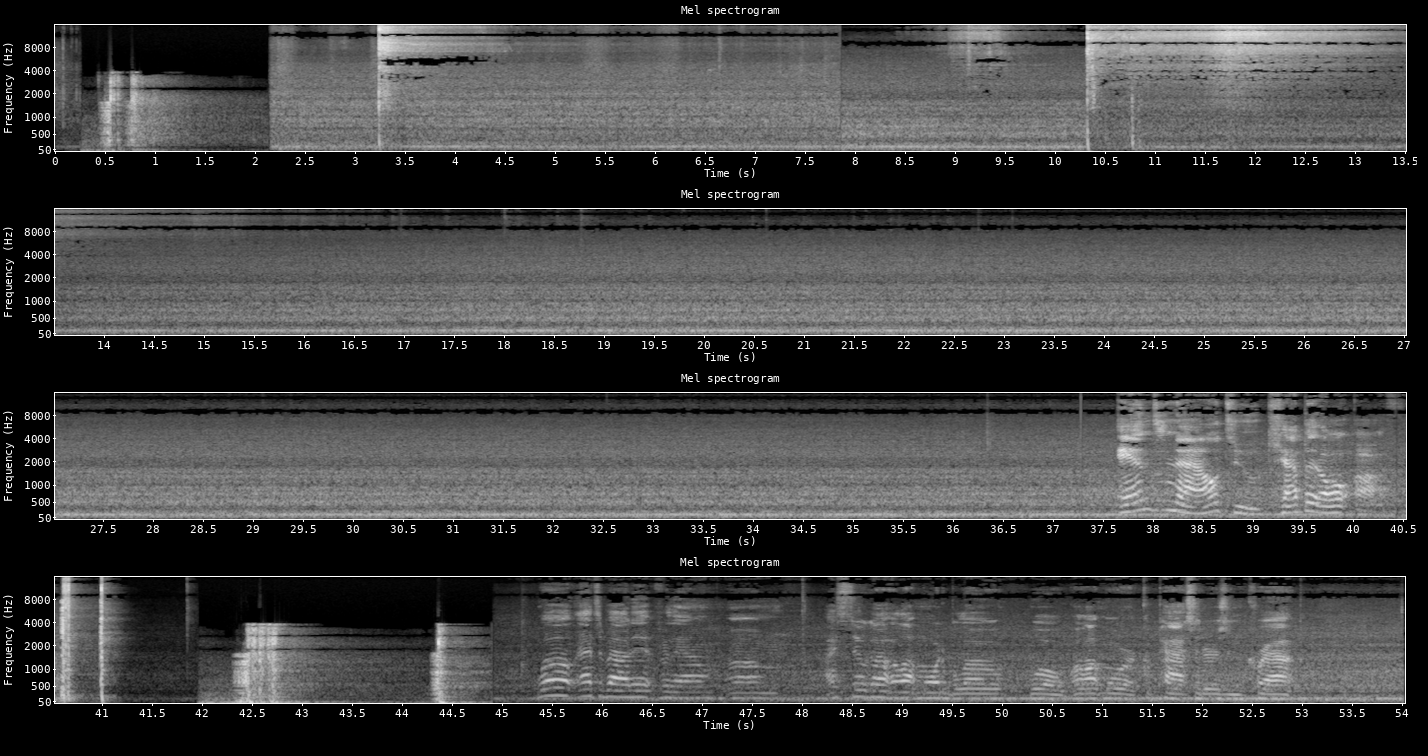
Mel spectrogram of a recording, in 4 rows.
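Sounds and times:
low steady hum: 2.2s - 42.4s, 44.9s - 54.0s
capacitor hissing: 2.6s - 7.9s, 8.9s - 13.9s.

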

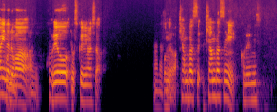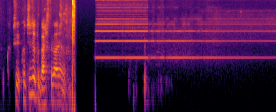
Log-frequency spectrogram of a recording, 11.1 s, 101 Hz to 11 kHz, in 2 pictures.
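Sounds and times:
steady electronic beep: 7.4s - 11.0s.

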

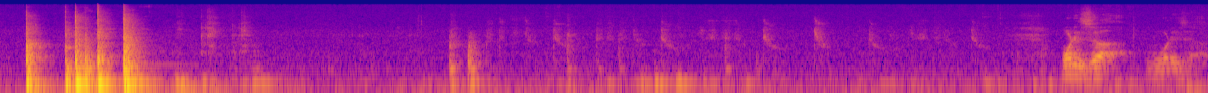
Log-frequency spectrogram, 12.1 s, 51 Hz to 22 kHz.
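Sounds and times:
handling thumps and knocks: 0.3s - 2.6s.

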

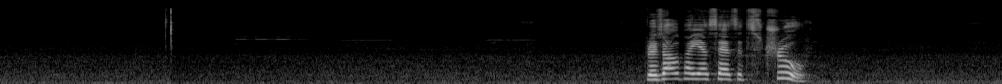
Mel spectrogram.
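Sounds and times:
sharp click: 1.6s - 1.8s.

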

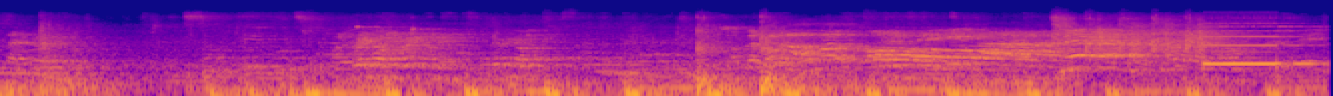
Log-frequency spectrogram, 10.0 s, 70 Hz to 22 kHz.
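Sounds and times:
electronic buzzer tone: 9.0s - 10.0s.

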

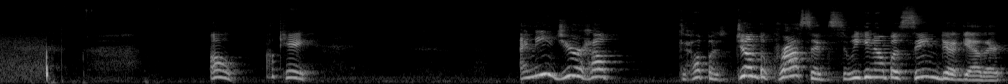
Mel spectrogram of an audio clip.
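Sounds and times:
soft rustling hiss: 0.0s - 2.1s.

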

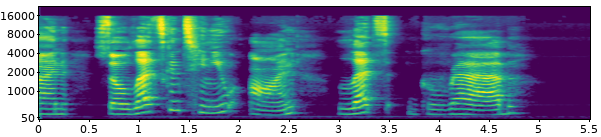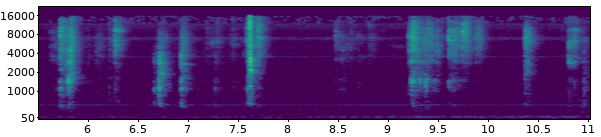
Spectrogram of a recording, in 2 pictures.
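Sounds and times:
faint steady hum: 0.0s - 11.0s
makeup brushes clicking and rustling: 5.6s - 11.0s.

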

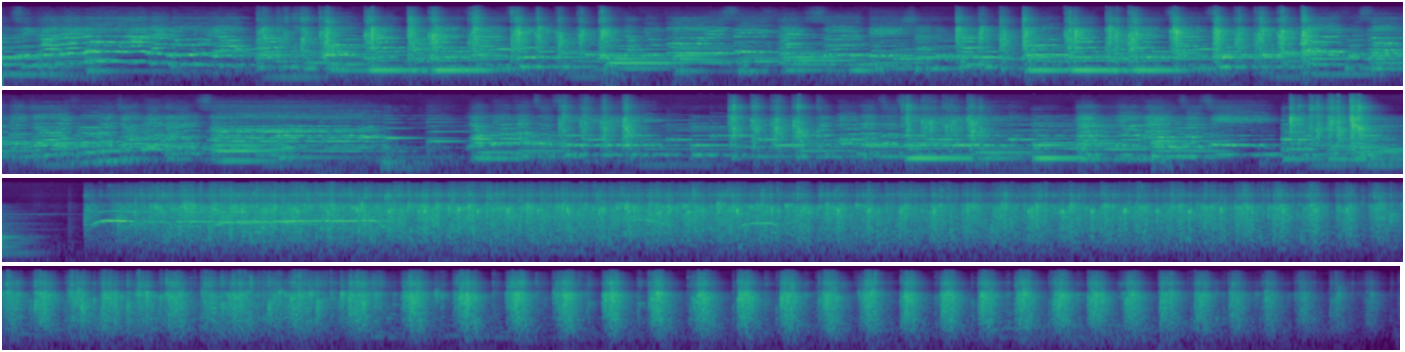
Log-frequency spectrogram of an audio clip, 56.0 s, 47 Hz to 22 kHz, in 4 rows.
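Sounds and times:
audience applauding: 2.6s - 6.4s, 9.5s - 13.3s, 19.6s - 20.5s, 21.2s - 22.3s, 23.0s - 24.0s, 26.9s - 27.7s, 28.8s - 56.0s
rhythmic unison clapping: 2.6s - 6.6s, 9.5s - 13.9s, 19.0s - 20.6s, 21.2s - 24.0s, 26.9s - 27.8s, 28.8s - 56.0s.

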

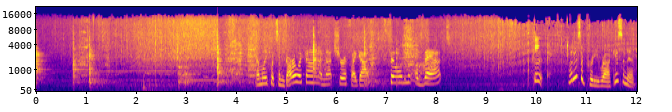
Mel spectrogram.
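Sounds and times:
fried rice sizzling on griddle: 0.0s - 12.0s.

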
